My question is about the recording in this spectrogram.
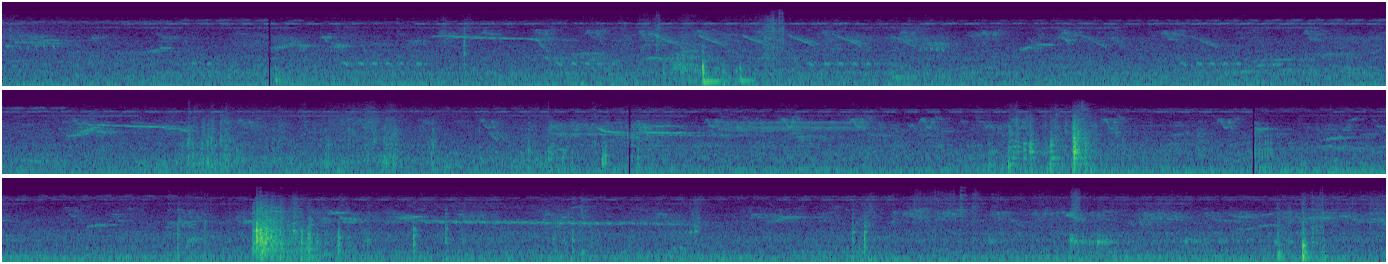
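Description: Birds chirping on and off over a steady high-pitched insect buzz, with a few sharp knocks, the loudest about fifteen seconds in.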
